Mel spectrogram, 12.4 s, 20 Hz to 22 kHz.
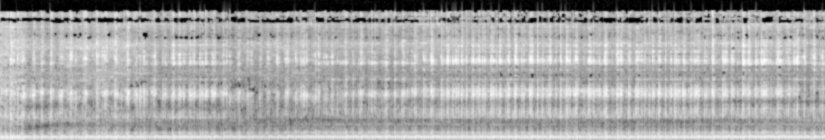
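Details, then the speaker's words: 2002 Arctic Cat ZR500 two-stroke snowmobile just started cold with the key; steady low burble settling into even idle, no misses or knocks, may need a tune-up but runs well; normal idle. "i'm going to fire it up right now while it's cold so you guys can see how good it starts it's a good running sled for sure"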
